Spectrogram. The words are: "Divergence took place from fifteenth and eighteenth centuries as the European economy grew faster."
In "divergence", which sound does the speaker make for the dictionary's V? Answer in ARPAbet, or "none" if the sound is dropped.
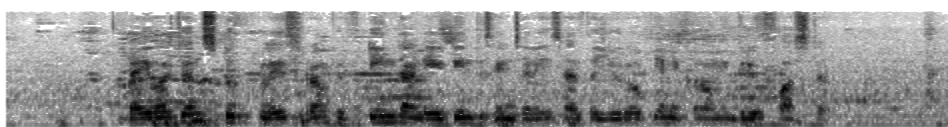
V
